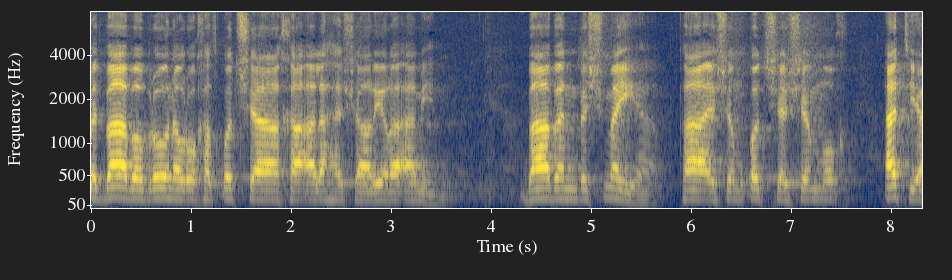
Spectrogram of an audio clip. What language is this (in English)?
Arabic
